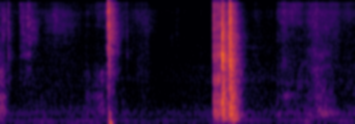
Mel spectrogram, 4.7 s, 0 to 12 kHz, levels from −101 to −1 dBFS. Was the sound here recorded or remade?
recorded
